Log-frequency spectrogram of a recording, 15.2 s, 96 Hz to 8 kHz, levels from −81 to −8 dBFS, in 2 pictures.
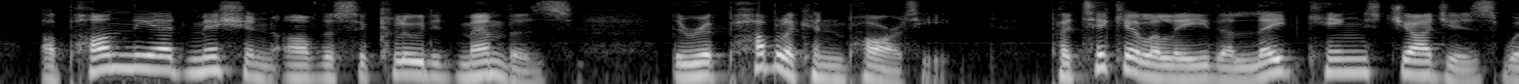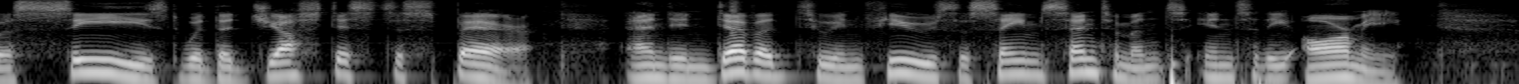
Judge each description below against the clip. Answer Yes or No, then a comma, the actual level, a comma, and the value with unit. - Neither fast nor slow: No, slow, 120 wpm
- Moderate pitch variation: Yes, average, 5.0 semitones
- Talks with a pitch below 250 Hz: Yes, medium, 140 Hz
